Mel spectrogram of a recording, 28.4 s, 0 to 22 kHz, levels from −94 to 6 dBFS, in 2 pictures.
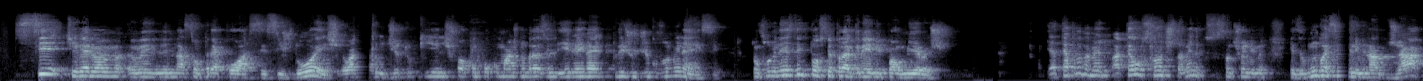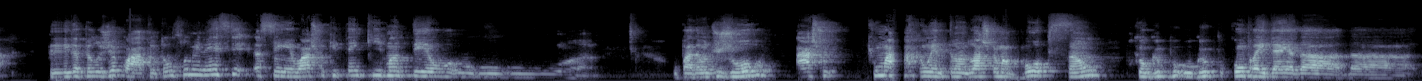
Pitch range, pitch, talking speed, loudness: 155-200 Hz, 175 Hz, 190 wpm, -29 LUFS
